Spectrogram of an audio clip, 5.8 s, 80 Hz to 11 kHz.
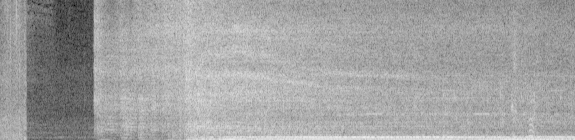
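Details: Stock V6 VX Commodore with the muffler cut off and a new side-exiting exhaust welded up, first start. It cranks briefly, catches and rises into a loud, raspy rev, then settles into a steady roar: a healthy engine on an unmuffled exhaust.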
